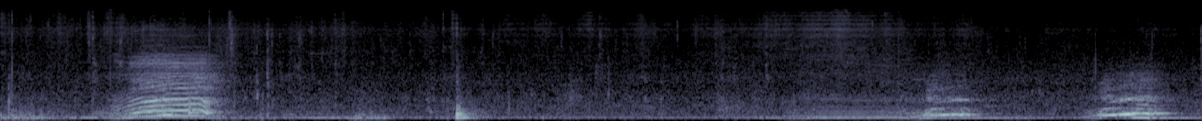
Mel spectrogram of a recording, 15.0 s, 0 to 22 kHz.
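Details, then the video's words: Cows in a traditional English cattle yard on a winter's afternoon, calves separated from their mothers, gently lowing; three drawn-out harmonic moos near two, twelve and fourteen seconds over a steady low hum, recorded with a matched pair of Rode M5 microphones. "4K Cattle Yard - One Hour Ambient Sound and Video"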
